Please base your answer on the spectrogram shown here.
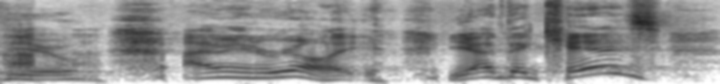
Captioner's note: laughter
